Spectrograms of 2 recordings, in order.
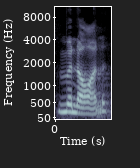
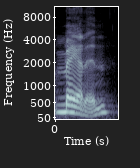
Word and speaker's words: Manon: See, okay, it is pronounced Manon, not Manon. Yes, it's Manon. Yes, it is Manon. It does not sound like a cookie.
